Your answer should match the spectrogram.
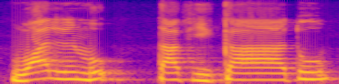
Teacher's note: میم کو جب حمزہ کے ساتھ کنیکٹ کریں گے تو یہ حمزہ جھٹکے کے ساتھ پڑھا جائے گا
